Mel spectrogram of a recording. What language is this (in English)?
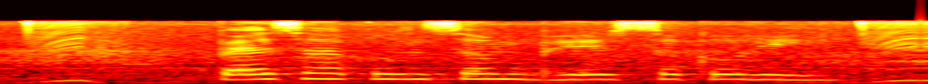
Magahi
